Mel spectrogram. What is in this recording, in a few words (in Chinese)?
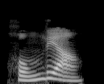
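"洪亮", Mandarin Chinese; chinese flashcards; hsk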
